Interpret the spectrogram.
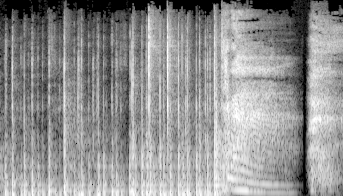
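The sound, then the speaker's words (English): Fast, heavy banging on a table: a rapid run of roughly twenty dull thumps over about two seconds, followed by a drawn-out voiced exhale and a sharp breath. “That's just me banging on the table.”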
